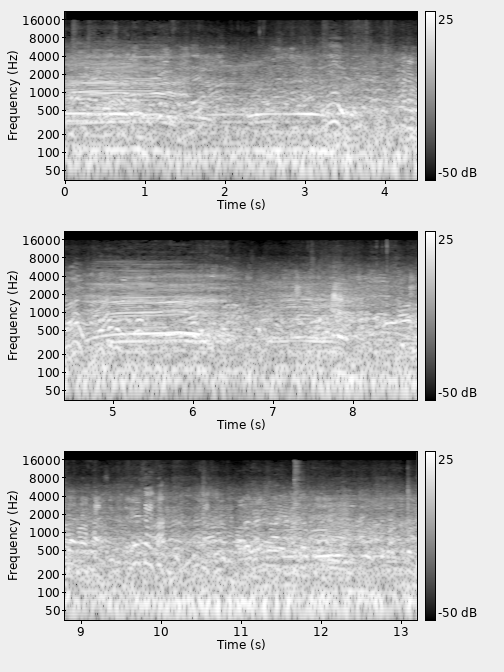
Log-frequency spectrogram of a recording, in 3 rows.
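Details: Sahiwal bull calves at a cattle market, with a buyer from Narayanganj, Bangladesh, on 12 July 2025; low drawn-out lowing rises and falls under constant loud human chatter and bargaining voices of a crowded market.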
